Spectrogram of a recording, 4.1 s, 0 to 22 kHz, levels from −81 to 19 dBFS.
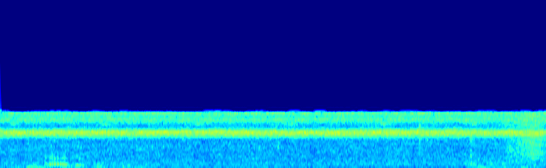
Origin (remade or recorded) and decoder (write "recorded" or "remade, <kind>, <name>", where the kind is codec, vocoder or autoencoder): recorded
